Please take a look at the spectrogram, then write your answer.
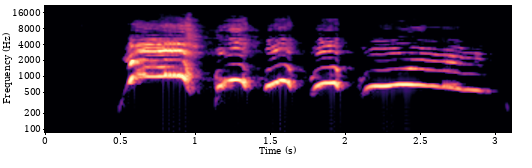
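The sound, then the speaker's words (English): A voice imitates the cartoon character Goofy's yell from falling off a cliff: a held high cry, three quick yodel-like hiccups, then a long wailing note that slides slowly downward in pitch. “I can do his yell, like when he falls off the cliff.”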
